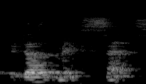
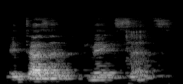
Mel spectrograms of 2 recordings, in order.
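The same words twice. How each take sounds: First: Slow, breathy hush on "doesn't"; almost whisper it in awe; hushed wonder. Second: Very slow, rising on "doesn't"; slow emphasis. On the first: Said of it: "repeated line, first hushed". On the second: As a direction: spell it out word by word. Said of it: "repeated line, slow emphatic". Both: Shown as a demonstration.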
